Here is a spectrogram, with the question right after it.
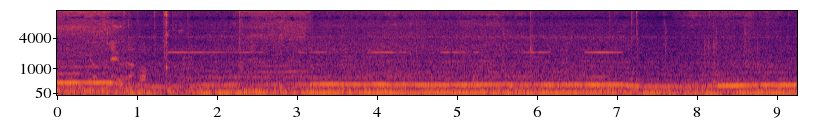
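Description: A tractor drives across a field with a steady diesel drone that holds a constant pitch, dipping briefly as the revs shift, and a voice speaks over the engine.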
